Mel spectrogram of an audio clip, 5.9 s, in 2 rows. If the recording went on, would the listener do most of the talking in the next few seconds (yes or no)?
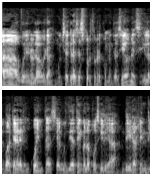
yes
